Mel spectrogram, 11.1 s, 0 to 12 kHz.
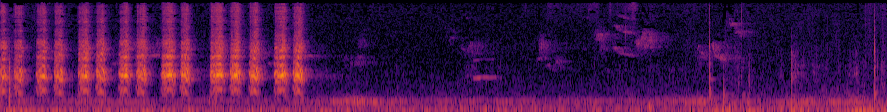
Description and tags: !rm chicken noises
chick noises recorded with Zoom H4n recorder.
chicken, cluck, noise, rooster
